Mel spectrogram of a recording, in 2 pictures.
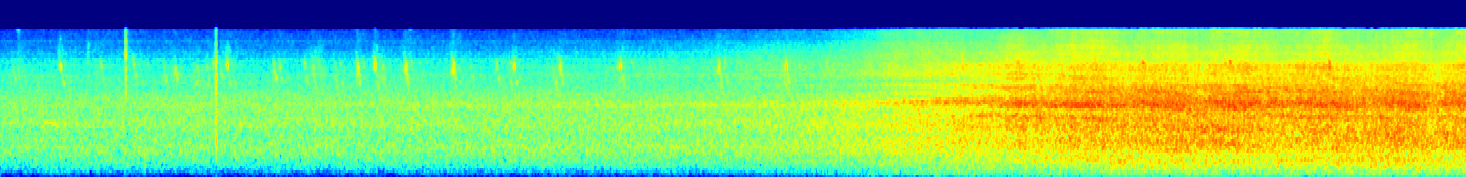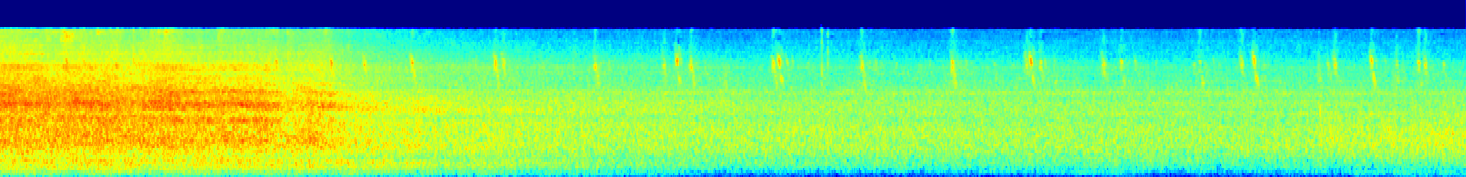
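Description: Electric commuter train crossing a concrete railway bridge, the wheel-on-rail running noise building as it approaches. It stays loud for about eight seconds, drops away sharply as the train leaves, then fades out.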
